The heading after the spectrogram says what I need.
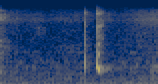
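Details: Infant girl under two months old with hiccups: two short, sharp hiccup sounds close together in a quiet room.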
